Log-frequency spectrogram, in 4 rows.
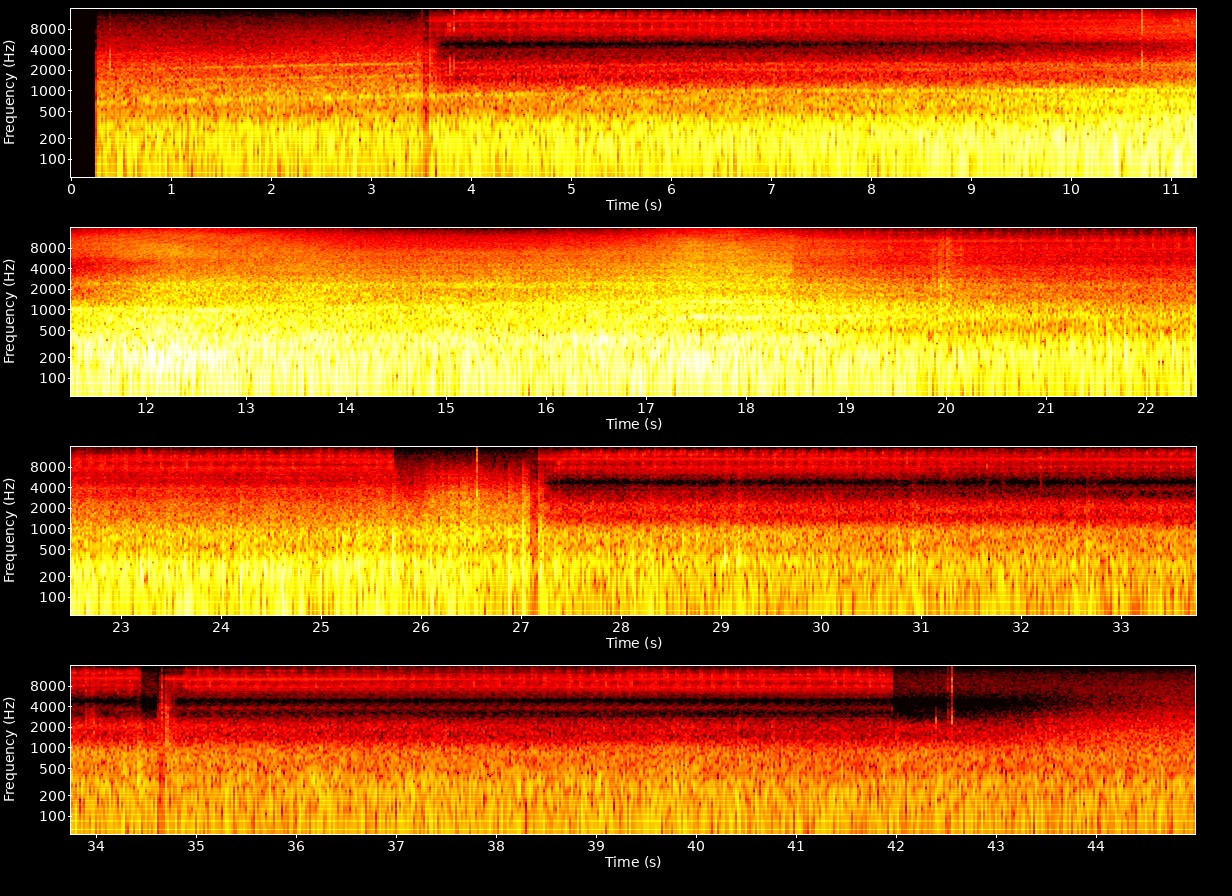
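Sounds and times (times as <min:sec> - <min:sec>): train motor whine: 0:00.3 - 0:42.0
train wheels rumbling and clattering: 0:13.3 - 0:33.0.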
